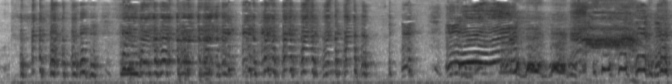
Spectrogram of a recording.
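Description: Babies laughing in rapid, repeated giggles, with a higher wavering squeal a little after the middle.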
